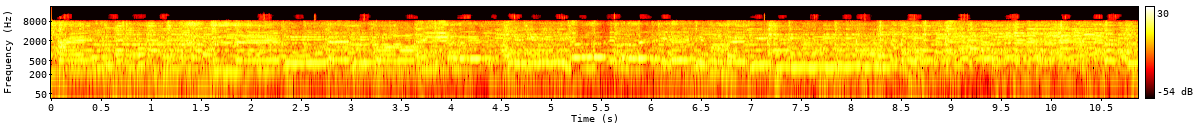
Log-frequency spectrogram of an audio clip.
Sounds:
Music

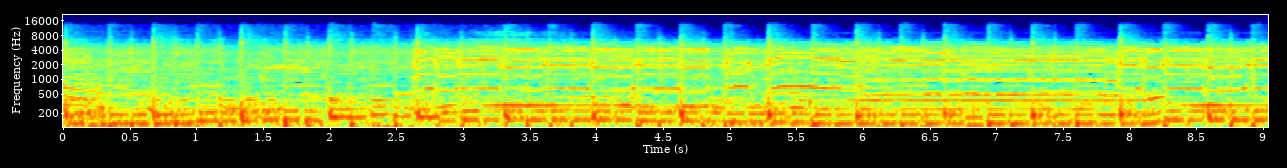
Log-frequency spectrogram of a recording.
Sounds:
Music

